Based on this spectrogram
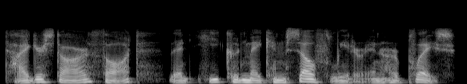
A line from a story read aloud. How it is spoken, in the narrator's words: Fireheart explained, keeping his voice carefully neutral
